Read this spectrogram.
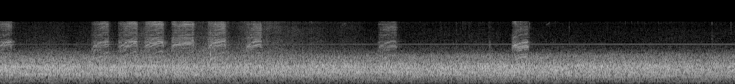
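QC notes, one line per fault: No faults heard anywhere in the clip.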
